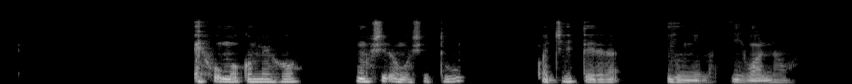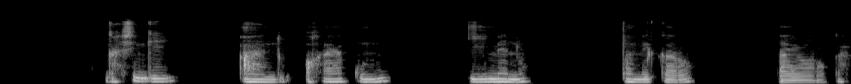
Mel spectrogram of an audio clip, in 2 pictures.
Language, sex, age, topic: Oshiwambo, male, 25-35, agriculture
